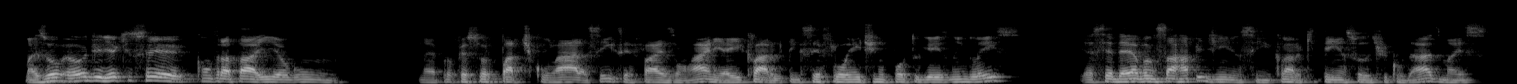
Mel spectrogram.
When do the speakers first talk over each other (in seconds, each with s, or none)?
none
